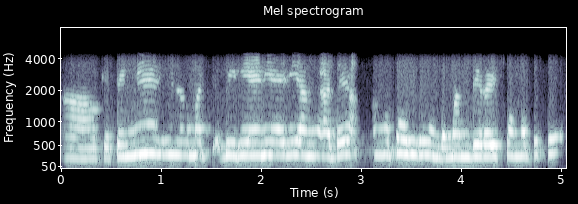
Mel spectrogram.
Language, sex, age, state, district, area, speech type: Malayalam, female, 18-30, Kerala, Palakkad, rural, conversation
